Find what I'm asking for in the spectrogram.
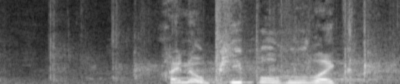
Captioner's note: audience applaud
